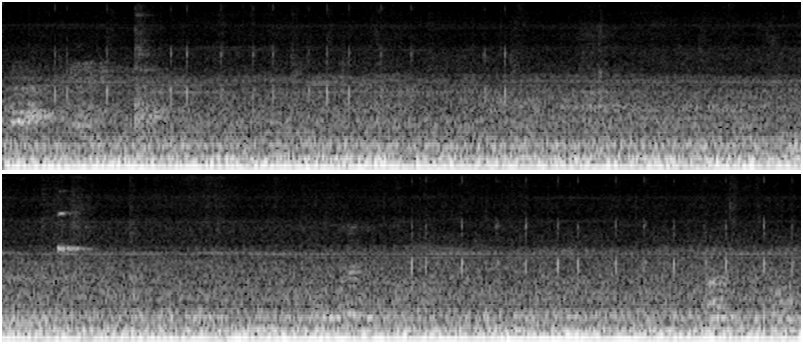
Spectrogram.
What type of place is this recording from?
subway train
